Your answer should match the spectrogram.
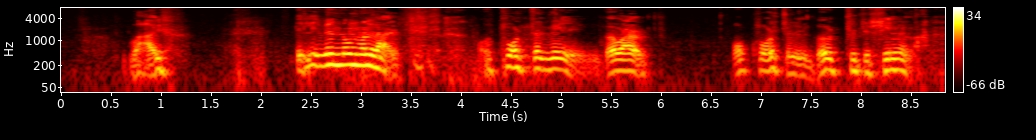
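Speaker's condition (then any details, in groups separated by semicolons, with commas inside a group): Muscular Parkinson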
